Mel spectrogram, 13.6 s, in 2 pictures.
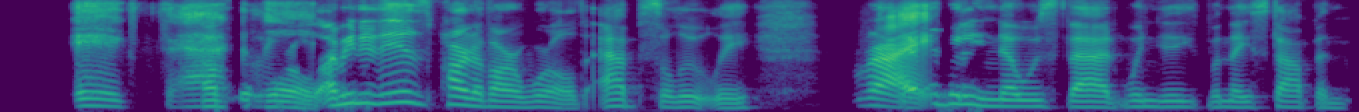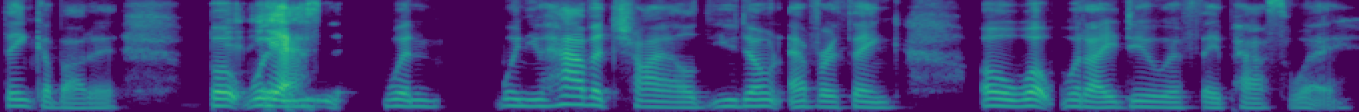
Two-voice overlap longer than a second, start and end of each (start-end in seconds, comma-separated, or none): none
